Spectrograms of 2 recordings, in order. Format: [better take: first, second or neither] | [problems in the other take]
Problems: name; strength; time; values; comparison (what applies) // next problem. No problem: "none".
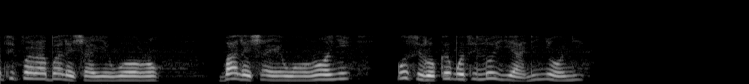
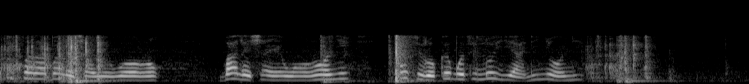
first | background sound (Microwave oven); 8 dB below the speech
